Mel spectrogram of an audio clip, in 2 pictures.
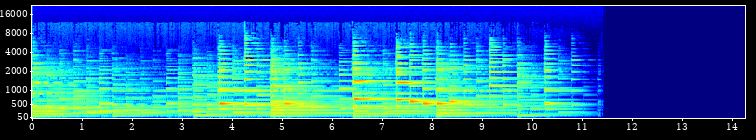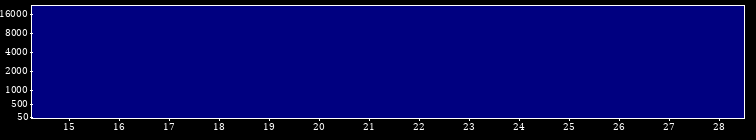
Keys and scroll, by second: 1.9 space.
